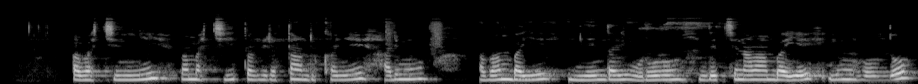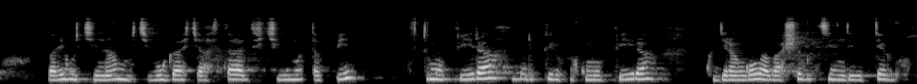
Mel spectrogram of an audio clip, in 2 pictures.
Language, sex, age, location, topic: Kinyarwanda, female, 18-24, Nyagatare, government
